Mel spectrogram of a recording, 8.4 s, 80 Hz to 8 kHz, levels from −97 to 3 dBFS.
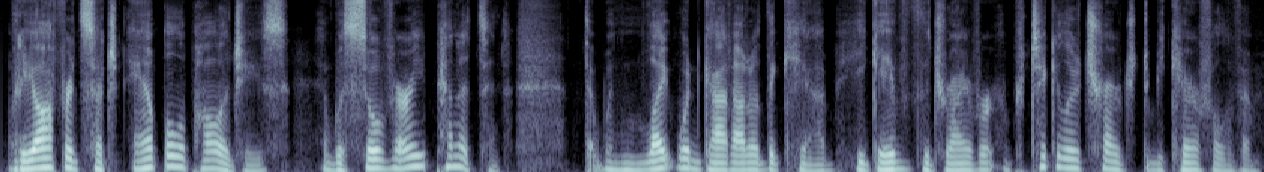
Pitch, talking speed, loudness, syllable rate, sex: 130 Hz, 220 wpm, -20 LUFS, 6.4 syllables/s, male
